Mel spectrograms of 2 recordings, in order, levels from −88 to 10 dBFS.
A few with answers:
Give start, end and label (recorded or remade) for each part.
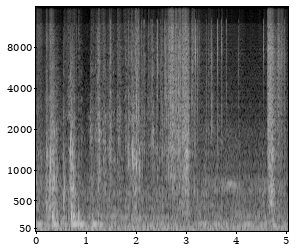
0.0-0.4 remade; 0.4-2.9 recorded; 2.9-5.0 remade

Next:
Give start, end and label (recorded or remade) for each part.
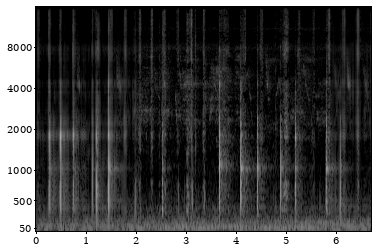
0.0-2.0 remade; 2.0-5.9 recorded; 5.9-6.7 remade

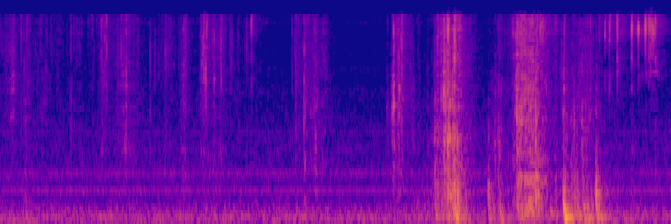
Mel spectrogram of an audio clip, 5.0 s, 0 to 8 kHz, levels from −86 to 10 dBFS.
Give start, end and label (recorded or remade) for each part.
0.0-5.0 recorded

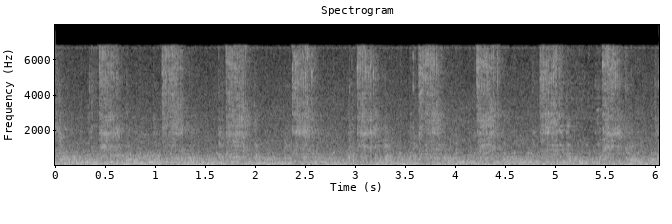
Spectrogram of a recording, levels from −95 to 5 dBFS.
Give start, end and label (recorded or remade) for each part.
0.0-5.0 recorded; 5.0-5.6 remade; 5.6-6.0 recorded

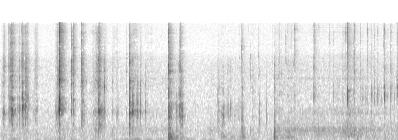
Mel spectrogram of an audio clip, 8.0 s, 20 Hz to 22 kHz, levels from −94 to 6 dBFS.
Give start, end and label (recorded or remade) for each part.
0.0-6.2 recorded; 6.2-7.1 remade; 7.1-8.0 recorded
